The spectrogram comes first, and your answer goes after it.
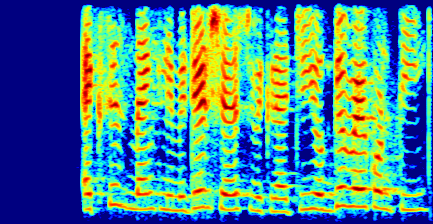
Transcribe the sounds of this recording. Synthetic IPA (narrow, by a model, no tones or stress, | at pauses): ɛksisbæ̃ŋklimiʈeɽɕeɾsʋikɳjat͡ɕiːjoɡjəʋeɭkoɳt̪iː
